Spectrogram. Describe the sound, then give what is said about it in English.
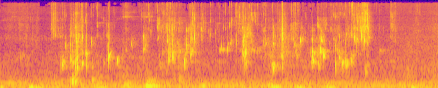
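Hands are washed under running water, with quiet, irregular splashes and drips falling in quick succession as the water hits skin and the basin. “This is the way we wash our hands.”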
